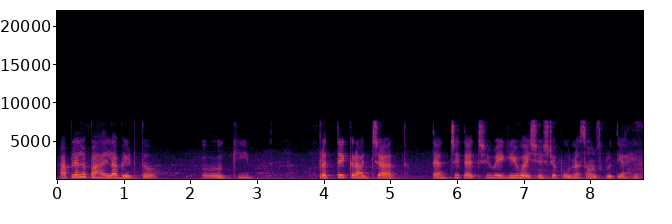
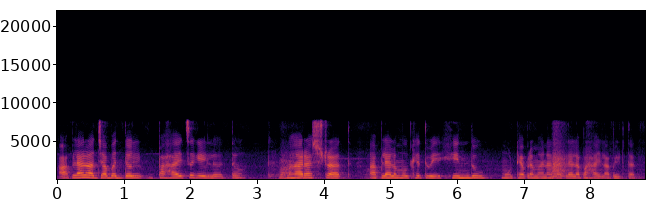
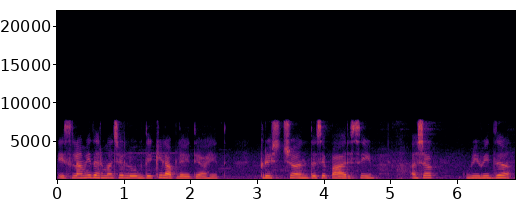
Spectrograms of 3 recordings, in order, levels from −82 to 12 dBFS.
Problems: constant background noise, continuous background conversations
